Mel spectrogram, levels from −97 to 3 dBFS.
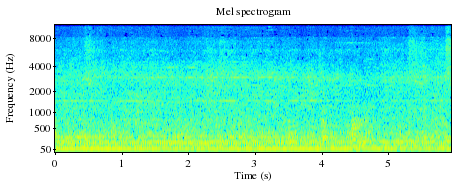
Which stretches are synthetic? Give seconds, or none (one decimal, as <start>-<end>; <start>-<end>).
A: none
